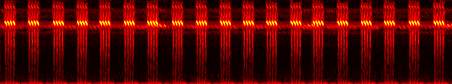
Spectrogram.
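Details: Cricket used as a master recording for bird training, producing bright, ringing chirps spaced evenly at about three and a half per second throughout the short stretch.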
